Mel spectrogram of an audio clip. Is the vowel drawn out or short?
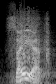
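drawn out. Said with a drawn-out Southern vowel.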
